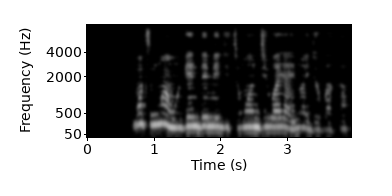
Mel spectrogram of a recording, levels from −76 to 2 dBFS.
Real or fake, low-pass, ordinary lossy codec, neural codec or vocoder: real; 7.2 kHz; none; none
